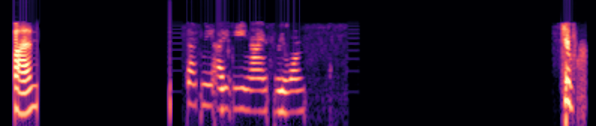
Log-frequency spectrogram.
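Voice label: Police District Dispatch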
